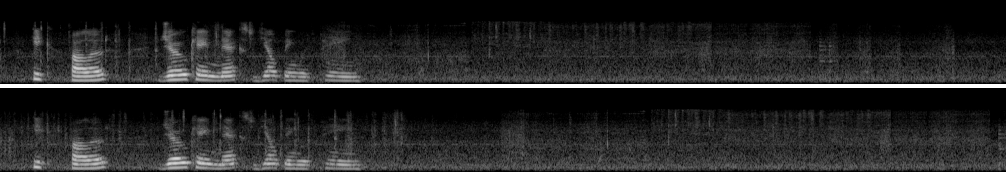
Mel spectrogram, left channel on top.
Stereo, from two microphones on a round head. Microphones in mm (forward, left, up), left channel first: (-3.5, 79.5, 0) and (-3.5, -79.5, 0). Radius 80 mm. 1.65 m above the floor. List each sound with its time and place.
0.3 s a woman speaking: 55° left (ahead or behind), 0.8 m; by 3.7 s 35° left (ahead or behind), 1.7 m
